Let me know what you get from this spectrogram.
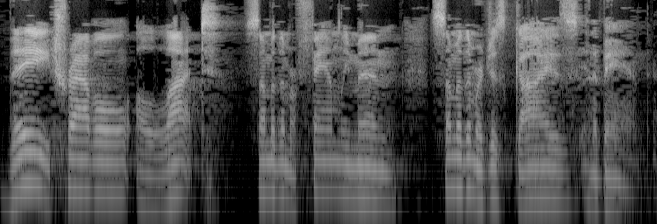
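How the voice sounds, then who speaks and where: A man's voice: medium pitch, unhurried. A man hosting a live radio show, interviewing and announcing from a theatre stage.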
